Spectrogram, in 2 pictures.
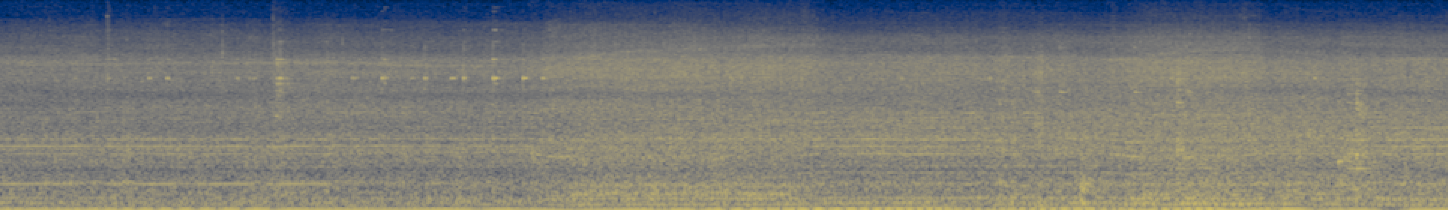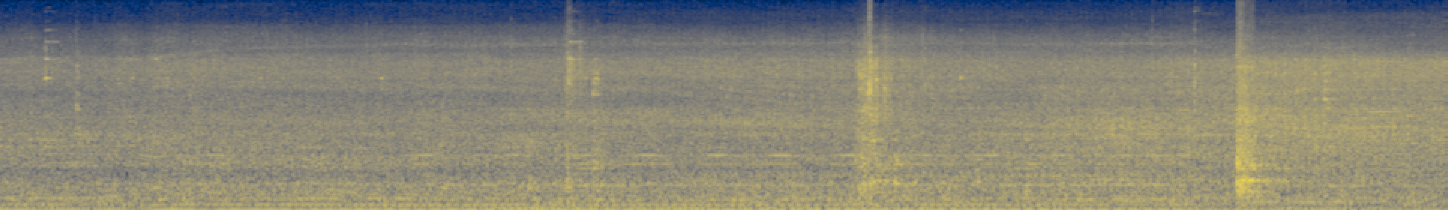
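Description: Piling rig's diesel engine running steadily as the rig hoists a square precast concrete pile up to the leader. Two sharp knocks come near the end, about four seconds apart, the second the loudest.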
